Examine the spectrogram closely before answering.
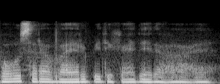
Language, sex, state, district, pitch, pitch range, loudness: Hindi, male, Arunachal Pradesh, Papum Pare, 115 Hz, 110-120 Hz, -14 LUFS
